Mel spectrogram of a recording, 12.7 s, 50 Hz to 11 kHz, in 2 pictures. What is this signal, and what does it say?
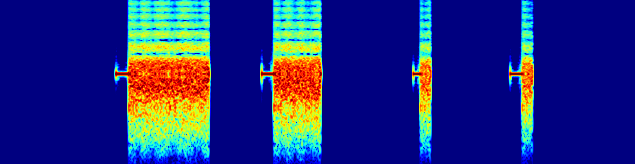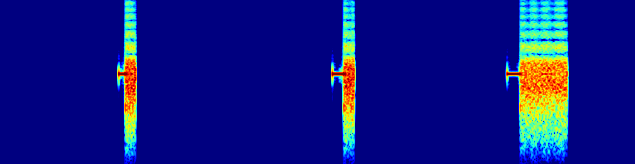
ACARS aircraft data, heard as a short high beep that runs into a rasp, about 2400 baud.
